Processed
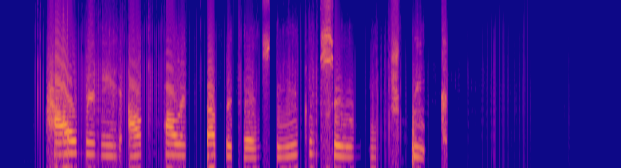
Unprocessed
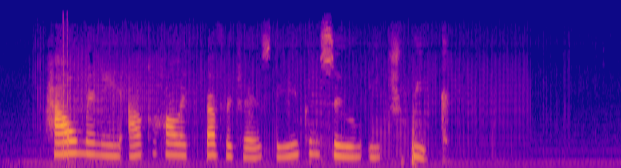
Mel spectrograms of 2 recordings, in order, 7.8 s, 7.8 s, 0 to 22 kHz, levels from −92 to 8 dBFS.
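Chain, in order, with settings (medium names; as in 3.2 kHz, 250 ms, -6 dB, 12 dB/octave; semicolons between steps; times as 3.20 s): reverb removal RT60 1.1 s; high-pass 860 Hz 6 dB/octave; waveshaping leveller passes 5; trim -7 dB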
